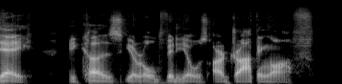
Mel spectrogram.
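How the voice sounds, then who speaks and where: In a very clean recording with a silent background, a man with vocal fry and a bright, sharp tone talks at a moderate pace, the sound dry and close with no echo. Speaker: outdoors YouTuber. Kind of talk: live stream chat. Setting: live stream. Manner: animated.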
